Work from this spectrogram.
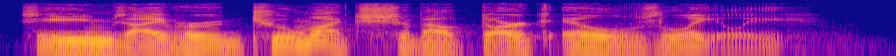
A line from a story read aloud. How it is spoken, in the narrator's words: the bounty hunter grumbled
